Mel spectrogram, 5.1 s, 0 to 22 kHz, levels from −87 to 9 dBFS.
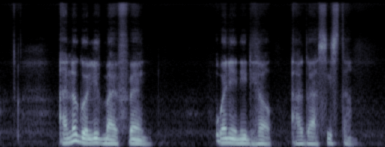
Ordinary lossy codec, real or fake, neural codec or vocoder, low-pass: none; fake; autoencoder, 48 kHz, 32 numbers a frame, DAC-VAE, trained on Japanese speech; none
